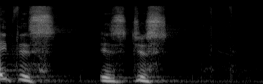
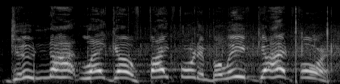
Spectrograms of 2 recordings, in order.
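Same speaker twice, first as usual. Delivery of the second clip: shouted exhortation; 8 semitones higher, 7 dB louder than usual. Real, not acted. Preacher exhorts congregation after whisper.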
